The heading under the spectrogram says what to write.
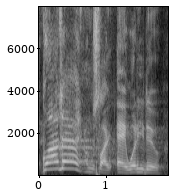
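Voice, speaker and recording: A man's voice: a little high, wildly swooping pitch, brisk, crowd noise. A young man, a football player, chatting in a laid-back way in an interview. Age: young adult.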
